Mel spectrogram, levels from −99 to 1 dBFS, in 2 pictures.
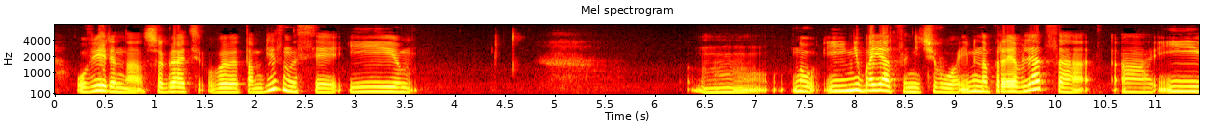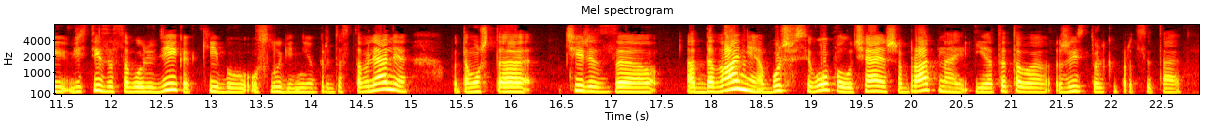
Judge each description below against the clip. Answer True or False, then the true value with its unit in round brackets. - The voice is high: True (200 Hz)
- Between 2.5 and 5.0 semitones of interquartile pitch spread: True (4.2 semitones)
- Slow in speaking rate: True (95 wpm)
